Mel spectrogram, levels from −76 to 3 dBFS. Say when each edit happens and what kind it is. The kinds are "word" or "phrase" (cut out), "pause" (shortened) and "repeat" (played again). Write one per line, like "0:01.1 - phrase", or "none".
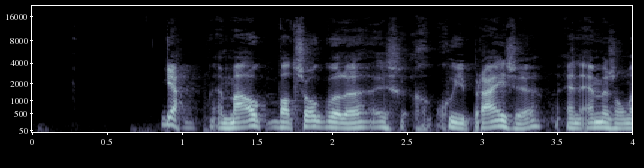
0:01.6 - word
